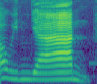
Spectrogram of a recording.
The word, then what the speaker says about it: วิญญาณ: หนู เช่น กัน ค่ะ คำ ว่า วิญญาณ นะ คะ นอน เอน เป็น ตัว สะกด ค่ะ แต่ ออก เสียง เป็น นอ หนู เช่น กัน ค่ะ คำ ว่า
